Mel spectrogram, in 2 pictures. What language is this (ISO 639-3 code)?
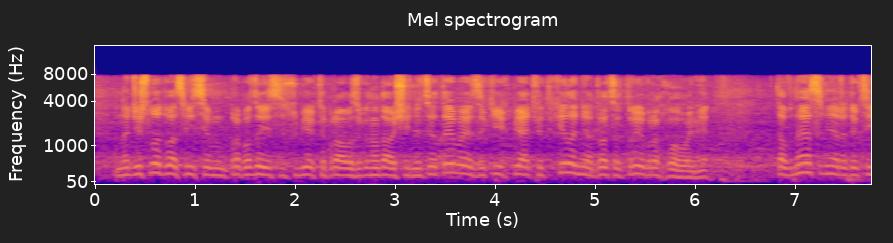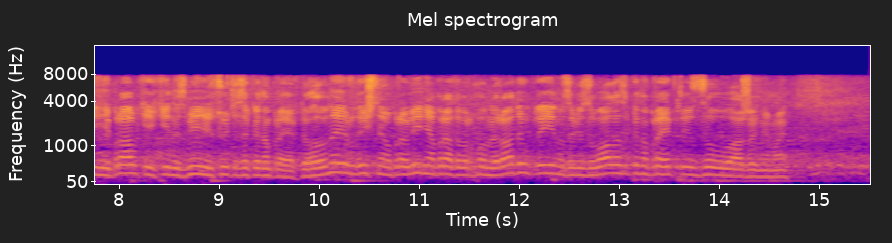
ukr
